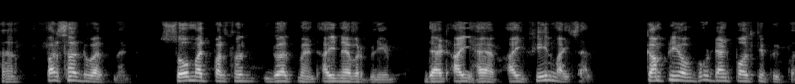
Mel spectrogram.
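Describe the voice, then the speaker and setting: A man with a North Indian accent talks at a very fast pace in a somewhat breathy, fairly high voice with ordinary pitch variation. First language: Hindi or Punjabi. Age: 70s. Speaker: business owner giving a success talk. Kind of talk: motivational speech. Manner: halting, with restarts.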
